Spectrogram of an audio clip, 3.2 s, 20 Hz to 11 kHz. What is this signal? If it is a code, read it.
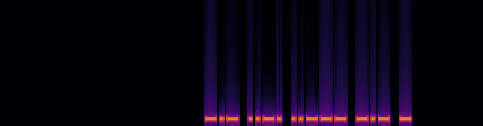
Morse code, heard as a keyed tone, about 46 wpm, 700 Hz. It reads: KF2KT
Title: USA Call Signs - 5 Characters - Repeated 2x - 50wpm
